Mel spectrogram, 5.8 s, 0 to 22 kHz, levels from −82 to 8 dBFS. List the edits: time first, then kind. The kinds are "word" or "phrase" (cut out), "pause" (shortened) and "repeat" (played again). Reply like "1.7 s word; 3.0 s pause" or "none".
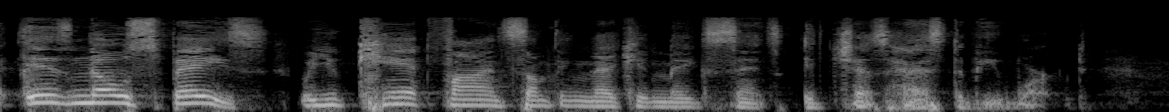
1.4 s pause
